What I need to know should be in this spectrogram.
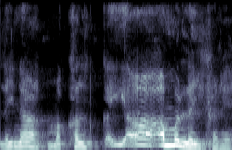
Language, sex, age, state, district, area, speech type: Manipuri, female, 60+, Manipur, Bishnupur, rural, spontaneous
